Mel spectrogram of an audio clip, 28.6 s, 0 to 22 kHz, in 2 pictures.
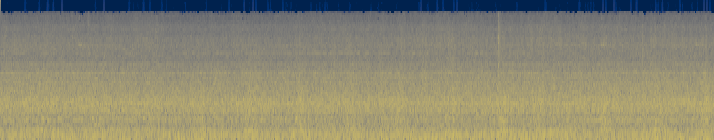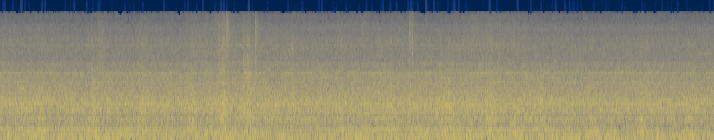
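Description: Cabin running noise of a JR East E721-series electric multiple unit, heard inside the motor car while it runs between stations: a steady low rumble of the wheels and running gear, with a faint hum that comes and goes.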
